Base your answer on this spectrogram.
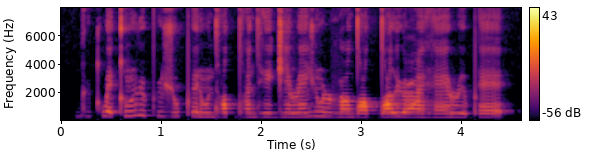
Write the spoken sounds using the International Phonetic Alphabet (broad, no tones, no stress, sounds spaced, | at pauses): ɡʱ ʉ kʰ w ɛ kʰ ũ ð ʉ pʰ ʉ ʒ u pʰ ɘ ɾ ũ dʱ ɛ tˤ dʱ ɛ̃ dʱ e d͡ʒ ɛ̃ ɹ ɛ̃ ʒ ũ ɹ v ũ dˤ e tˤ dˤ u l ʉ ʕ ɛ̃ ɦ ɛ̃ ɹ ɘ pʰ ɛ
